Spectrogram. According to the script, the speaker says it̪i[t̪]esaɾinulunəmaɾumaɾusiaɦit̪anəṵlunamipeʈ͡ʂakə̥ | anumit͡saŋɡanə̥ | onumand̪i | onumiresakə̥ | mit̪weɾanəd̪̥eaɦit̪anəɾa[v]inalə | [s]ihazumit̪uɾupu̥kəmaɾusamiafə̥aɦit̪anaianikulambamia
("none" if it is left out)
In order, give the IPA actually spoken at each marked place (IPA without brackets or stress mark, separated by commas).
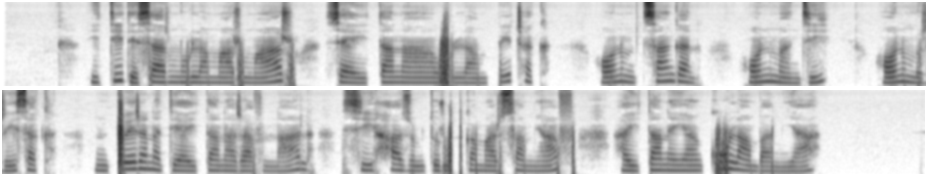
d̪, v, s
